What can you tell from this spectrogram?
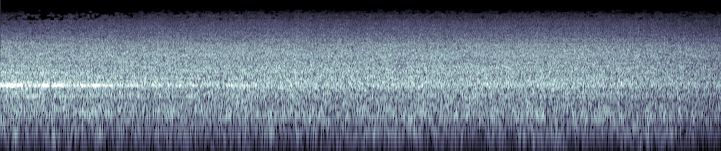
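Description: Shallow rocky mountain stream running over stones: a steady, even rush of water, slowly fading toward the end.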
